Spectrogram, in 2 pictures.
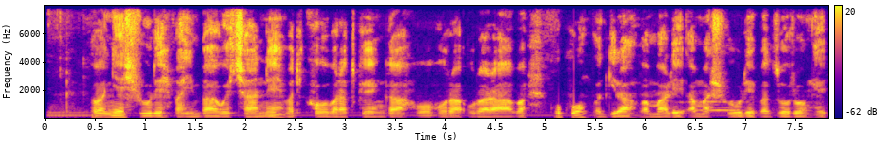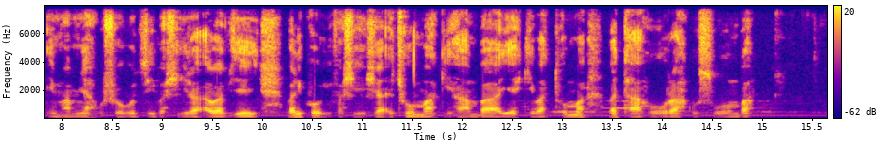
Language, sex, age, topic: Rundi, male, 25-35, education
